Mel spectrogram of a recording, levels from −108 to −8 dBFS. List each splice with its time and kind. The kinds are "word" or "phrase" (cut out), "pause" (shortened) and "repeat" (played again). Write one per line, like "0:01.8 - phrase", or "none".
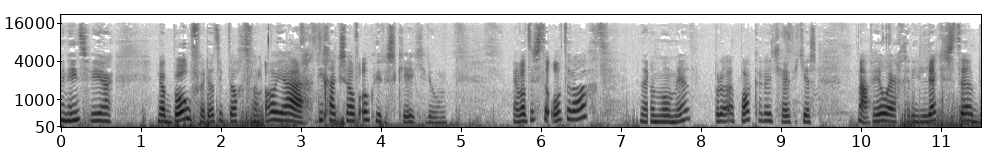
0:07.3 - phrase
0:10.1 - word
